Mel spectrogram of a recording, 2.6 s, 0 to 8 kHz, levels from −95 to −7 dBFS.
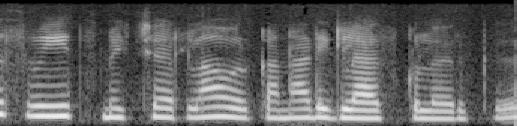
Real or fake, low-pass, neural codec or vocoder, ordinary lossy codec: real; 7.2 kHz; none; AAC, 48 kbps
